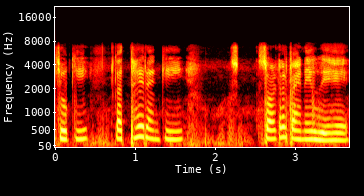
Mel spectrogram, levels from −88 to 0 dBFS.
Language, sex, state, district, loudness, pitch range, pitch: Hindi, female, Uttar Pradesh, Hamirpur, -15 LUFS, 230-255 Hz, 240 Hz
